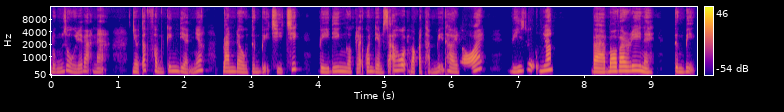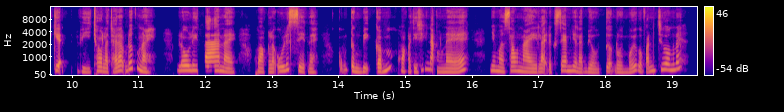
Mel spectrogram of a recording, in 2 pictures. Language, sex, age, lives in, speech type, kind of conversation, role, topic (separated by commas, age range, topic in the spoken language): Vietnamese, female, 30-34, Vietnam, read, expert-assistant, expert, Có đúng là nhiều tác phẩm văn học kinh điển từng bị chê bai khi mới ra đời không?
